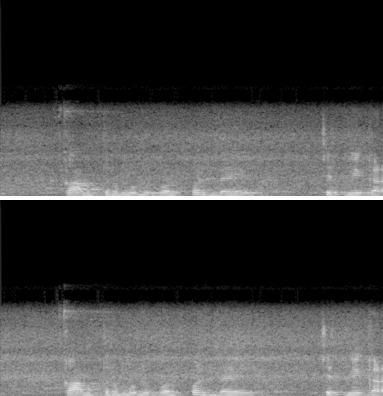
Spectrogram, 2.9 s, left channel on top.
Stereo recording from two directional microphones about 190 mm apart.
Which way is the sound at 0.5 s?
Centre (ahead or behind).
